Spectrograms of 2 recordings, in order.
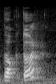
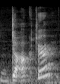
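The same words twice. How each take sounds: First: The d is soft and weak. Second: The d is a hard, firm stop. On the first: "and in Spanish would be doctor" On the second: "in English"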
